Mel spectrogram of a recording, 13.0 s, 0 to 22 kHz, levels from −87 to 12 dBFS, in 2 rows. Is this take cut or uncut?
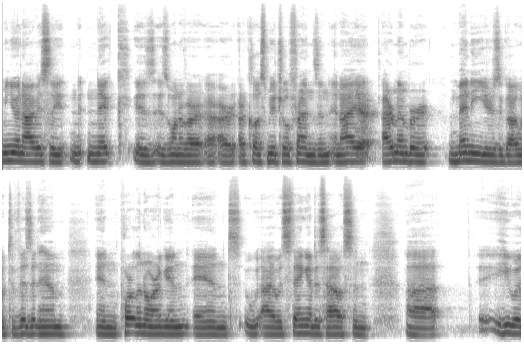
uncut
